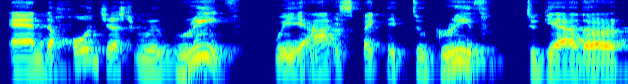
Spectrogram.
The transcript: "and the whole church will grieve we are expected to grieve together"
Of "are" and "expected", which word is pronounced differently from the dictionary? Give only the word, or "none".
none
